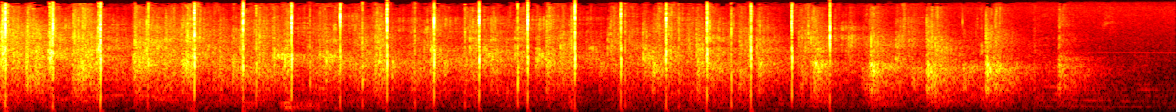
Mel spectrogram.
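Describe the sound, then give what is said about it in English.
Hand clapping from a small group fills the stretch as applause, a steady run of sharp claps at an even pace that thins out and fades at the end, with no talk over it. “give him a hand clap for”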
